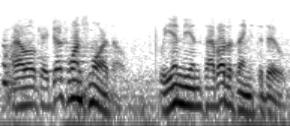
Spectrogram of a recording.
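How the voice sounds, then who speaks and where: A man's voice: mid-range voice, big pitch swings, moderate pace, natural voice. An actor playing a playful, put-upon American suburban father in a 1940s radio comedy, with a hesitant, wry manner. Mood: wry, weary. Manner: hesitant, wry, excuse-making. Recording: muffled, noisy old radio recording.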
